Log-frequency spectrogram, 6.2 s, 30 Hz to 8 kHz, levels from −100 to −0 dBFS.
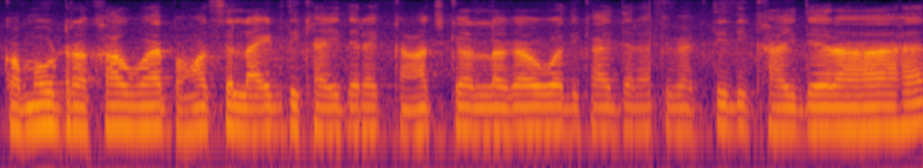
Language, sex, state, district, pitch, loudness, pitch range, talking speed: Hindi, male, Maharashtra, Nagpur, 115 Hz, -27 LUFS, 115-120 Hz, 235 wpm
